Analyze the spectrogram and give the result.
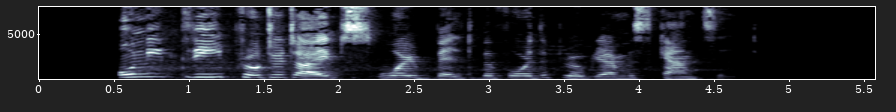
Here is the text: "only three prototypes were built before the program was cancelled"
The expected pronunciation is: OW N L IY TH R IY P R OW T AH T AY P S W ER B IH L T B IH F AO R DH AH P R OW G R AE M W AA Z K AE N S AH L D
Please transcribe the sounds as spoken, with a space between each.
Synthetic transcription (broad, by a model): OW N L IY T R IY P R OW T AH T AY P S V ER B IH L T B IH F AO R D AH P R OW G R AE M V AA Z K AE N S AH L D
